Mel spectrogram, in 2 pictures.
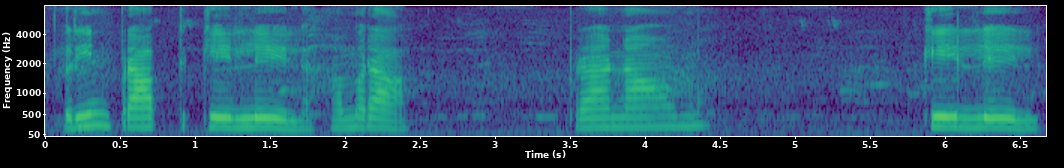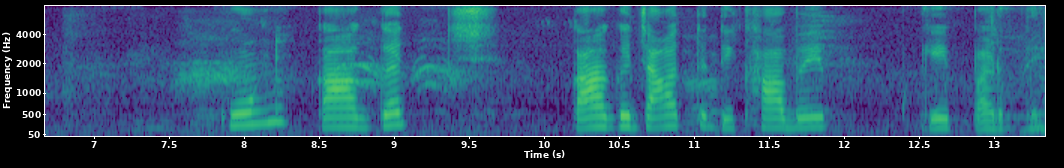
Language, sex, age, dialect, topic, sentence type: Maithili, female, 25-30, Eastern / Thethi, banking, statement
